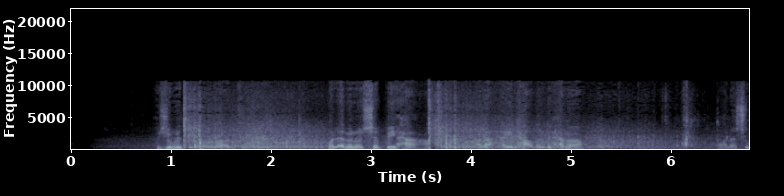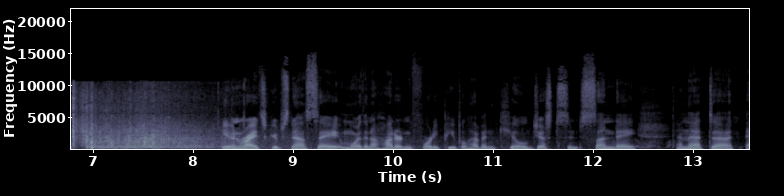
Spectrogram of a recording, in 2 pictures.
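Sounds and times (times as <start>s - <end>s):
speech: 0.8s - 5.3s, 6.4s - 13.5s
gunfire during a military incursion into a city: 0.9s - 8.5s.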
